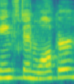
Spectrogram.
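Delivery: loud, high, slow drawn-out calling voice.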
